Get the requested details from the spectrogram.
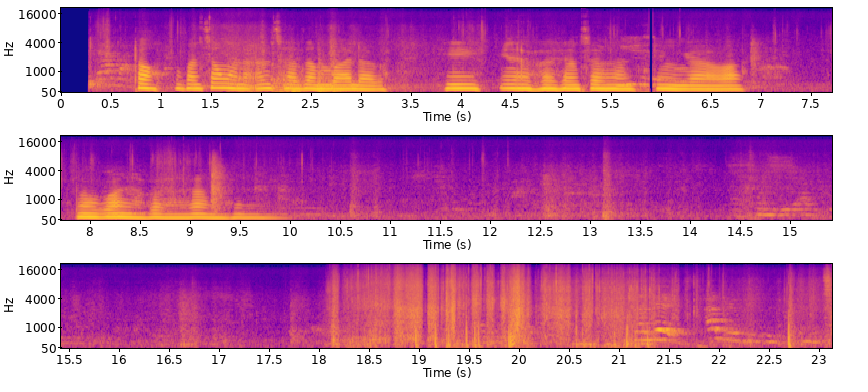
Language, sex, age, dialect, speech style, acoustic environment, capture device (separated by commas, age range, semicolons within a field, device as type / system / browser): Hausa, female, 25-34, Nigeria - Kano, relaxed, people talking; nature, mobile / Linux / Chrome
